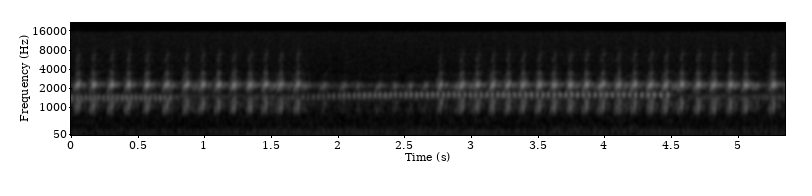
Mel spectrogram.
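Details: Night chorus of tree frogs in a pond, North-East Italy, mid-April: fast pulsed croaking bursts, one break before a new series, while mole crickets keep up an unbroken, even trill beneath.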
